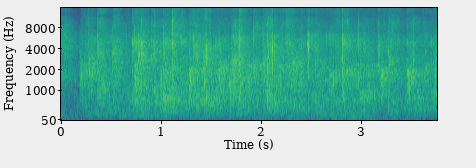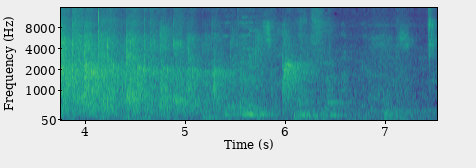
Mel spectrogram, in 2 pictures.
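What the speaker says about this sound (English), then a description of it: "Let's give an applause for Ron." Audience clapping welcomes a pianist onto the stage at a morning talk event, a dense steady patter that stays moderately loud and fades toward the end, with a few soft thumps and low murmuring underneath.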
